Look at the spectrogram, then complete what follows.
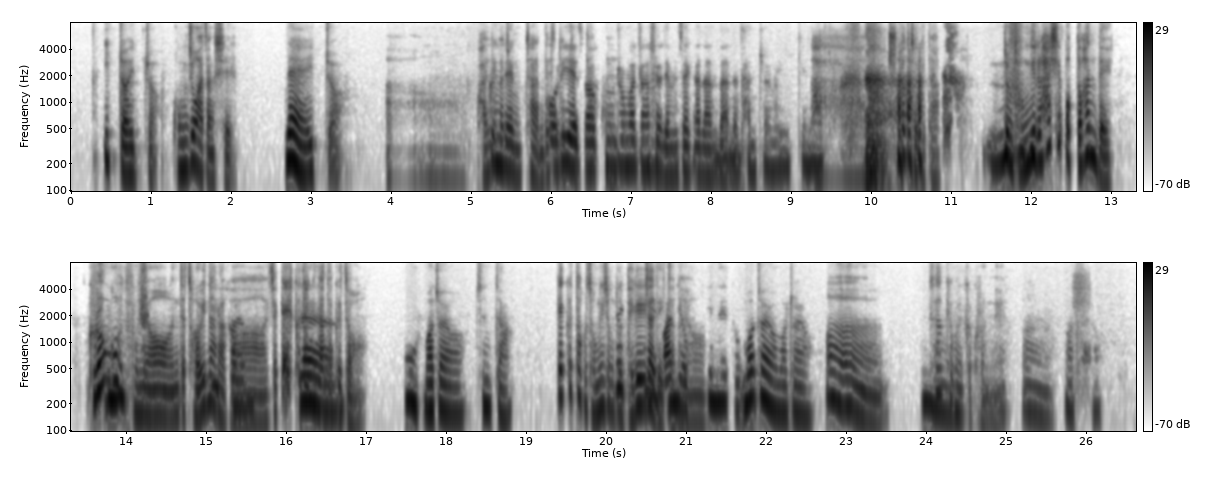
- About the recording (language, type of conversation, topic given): Korean, unstructured, 가장 실망했던 여행지는 어디였나요?
- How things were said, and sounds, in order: static; tapping; other background noise; laugh; laughing while speaking: "음"; laugh; distorted speech; sniff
